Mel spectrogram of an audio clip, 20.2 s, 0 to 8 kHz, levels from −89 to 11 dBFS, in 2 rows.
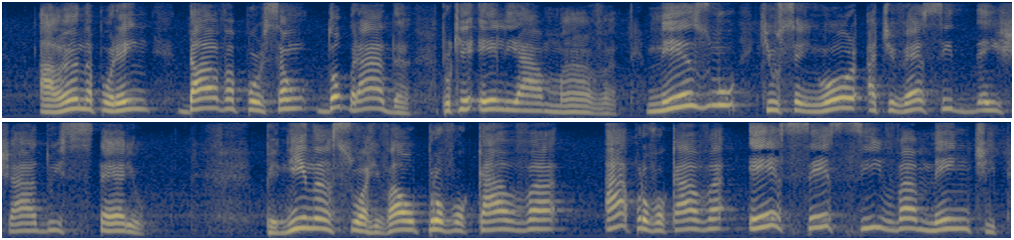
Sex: male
